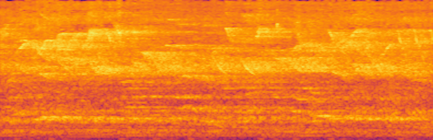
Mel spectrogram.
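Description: Several caged coleiros (double-collared seedeaters) singing at once in a tournament hall: an unbroken chorus of quick, high, downward-sweeping song phrases that overlap one another.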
